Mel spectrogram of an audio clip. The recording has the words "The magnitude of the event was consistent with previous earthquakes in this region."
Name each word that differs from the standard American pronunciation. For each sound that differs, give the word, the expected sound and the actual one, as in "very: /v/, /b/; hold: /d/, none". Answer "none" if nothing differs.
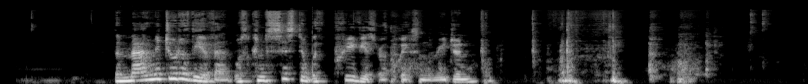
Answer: this: /s/, none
